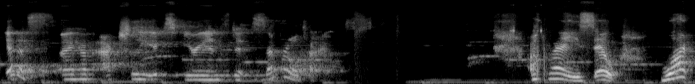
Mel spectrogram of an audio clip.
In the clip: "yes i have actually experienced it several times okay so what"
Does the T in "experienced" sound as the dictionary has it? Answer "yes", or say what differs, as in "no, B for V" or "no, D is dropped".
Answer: yes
